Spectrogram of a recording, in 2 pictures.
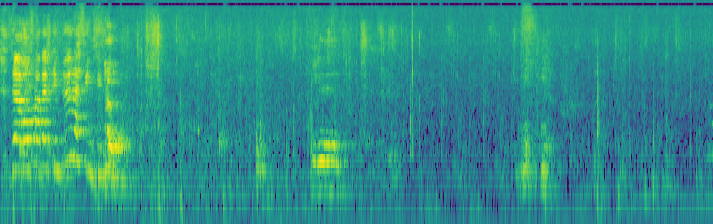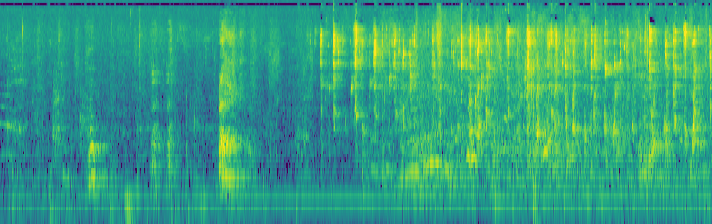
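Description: Actors speak with animated voices on a stage, heard through a distant microphone.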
